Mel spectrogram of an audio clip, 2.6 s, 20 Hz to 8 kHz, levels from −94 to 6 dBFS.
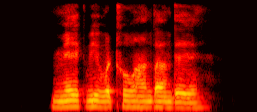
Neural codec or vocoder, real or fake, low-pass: codec, 16 kHz, 4 kbps, FreqCodec, smaller model; fake; 7.2 kHz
